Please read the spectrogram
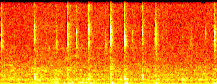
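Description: Near silence broken by faint, irregular clicks, about two or three a second: a stylus tapping on a tablet while writing.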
